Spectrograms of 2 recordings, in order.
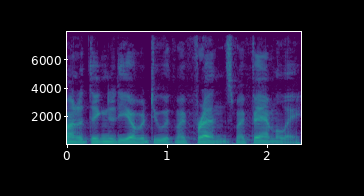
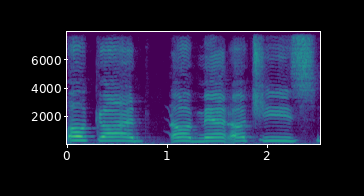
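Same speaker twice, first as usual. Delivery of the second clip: very high, slow, drawn-out raised voice; 6 dB louder than usual. Recalling a bit from one of his videos, the speaker does a Morty impression. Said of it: "I did like a Morty impression".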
